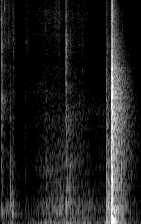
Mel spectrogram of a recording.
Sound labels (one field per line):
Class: drawer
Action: closing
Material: wooden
